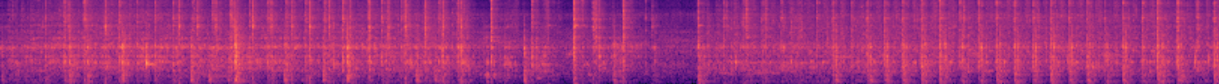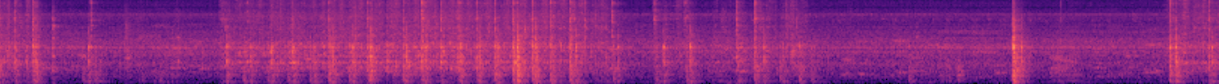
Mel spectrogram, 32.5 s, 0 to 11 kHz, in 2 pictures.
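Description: Scrambled eggs being stirred in a stainless steel saucepan over the heat, the utensil scraping and clinking against the pan in quick, continuous strokes. The stirring slows briefly about 17 seconds in and eases off near the end.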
